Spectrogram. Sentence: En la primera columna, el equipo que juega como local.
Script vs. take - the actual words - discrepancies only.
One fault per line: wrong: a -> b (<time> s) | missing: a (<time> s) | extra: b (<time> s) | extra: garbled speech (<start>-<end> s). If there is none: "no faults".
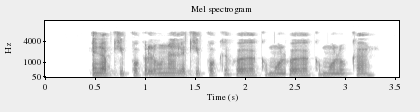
wrong: primera -> equipo (0.6 s)
extra: juega como (2.4 s)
